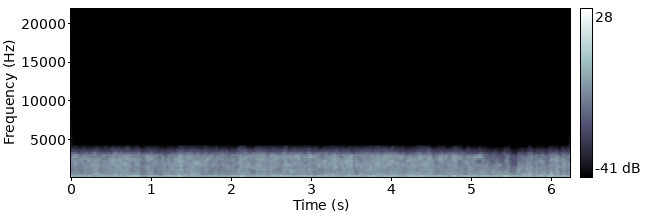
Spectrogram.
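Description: Wind buffeting the microphone over the steady noise of a moving vehicle on the road.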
